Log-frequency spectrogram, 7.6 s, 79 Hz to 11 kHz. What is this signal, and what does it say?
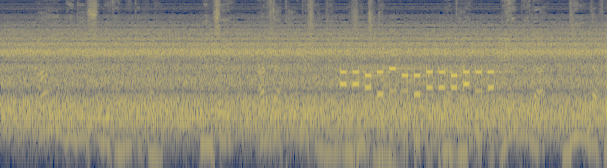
DTMF, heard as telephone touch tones, dialled by machine, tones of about 70 ms, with radio hiss, a squelch burst at the end and speech in Bodo. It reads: 0072641887058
